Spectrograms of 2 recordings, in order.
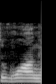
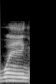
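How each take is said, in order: First: The vowel is the rounded 'o' as in 'long'. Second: The vowel is the flat 'a' as in 'bang'. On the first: This is how the name is said in its original language. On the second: This is the everyday anglicized pronunciation.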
